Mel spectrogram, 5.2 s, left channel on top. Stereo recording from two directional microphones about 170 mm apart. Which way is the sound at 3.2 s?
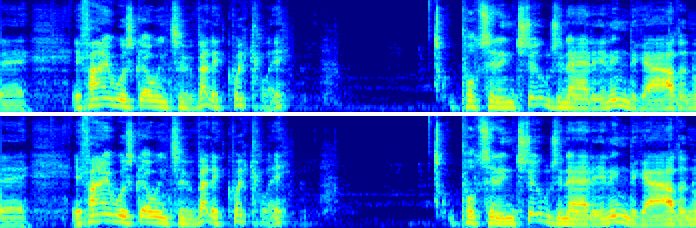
55° right (ahead or behind).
